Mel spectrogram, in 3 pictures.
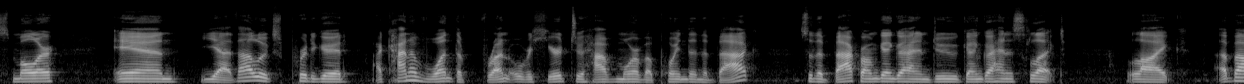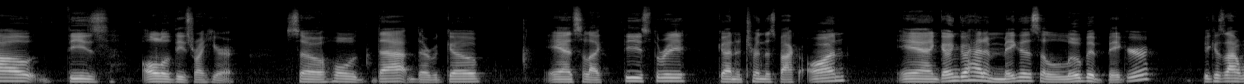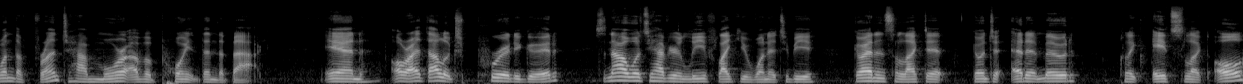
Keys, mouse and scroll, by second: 0.4 Tab, 0.7-3.4 middle drag, 3.4-3.7 scroll up 3, 3.7-4.5 middle drag, 4.5-4.9 scroll down 3, 4.9-5.6 scroll up 3, 5.6-6.1 middle drag, 6.1 Tab, 6.3 scroll up 1, 6.5-7.6 middle drag, 7.6 scroll up 2, 7.8-9.0 middle drag, 9.0 click, 10.4 click, 11.7-12.9 middle drag, 12.9 click, 13.5 shift+click, 13.8 shift+click, 14.8 click, 15.5 alt+click, 16.5-18.0 middle drag, 18.0 shift+click, 18.3 shift+click, 18.6 shift+click, 19.6 click, 20.1-20.8 scroll down 2, 20.8 s, 23.2-24.9 middle drag, 24.9 s, 28.0 click, 28.4 middle click, 28.9 Tab, 29.2 click, 29.4-30.9 middle drag, 30.9 scroll down 1, 31.0-32.5 middle drag, 32.5 click, 34.6 Tab, 35.1 click, 35.4 scroll down 5, 36.0 shift+middle click, 36.5 a, 36.8 scroll up 3.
